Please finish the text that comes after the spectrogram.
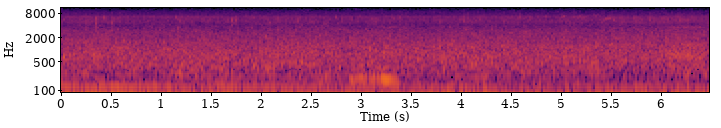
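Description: Steady rushing creek water at Pine Creek during high spring flow, a continuous broadband wash heard up close with no talk over it.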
